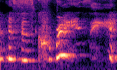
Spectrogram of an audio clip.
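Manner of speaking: fighting back real tears, voice breaking; starting to cry. Real, not acted. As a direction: voice cracking up high as tears come. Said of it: "I'm gonna start crying again".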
